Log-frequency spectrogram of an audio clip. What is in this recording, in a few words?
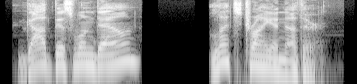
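got this one down lets try another, male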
